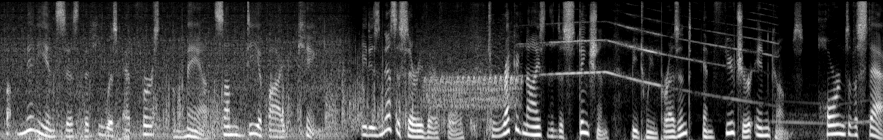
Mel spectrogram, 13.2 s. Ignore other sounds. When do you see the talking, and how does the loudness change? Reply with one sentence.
The talking can be heard from 0.1 to 13.2 s, at a steady volume.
